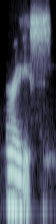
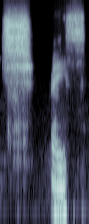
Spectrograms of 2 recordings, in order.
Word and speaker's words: trace: it as a trace don't say sh race trace spell it with it a and i'm going to use the letter a to say a trace hear this c again and a silent e the e is making the a say a and it's making the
